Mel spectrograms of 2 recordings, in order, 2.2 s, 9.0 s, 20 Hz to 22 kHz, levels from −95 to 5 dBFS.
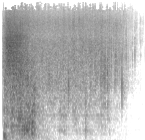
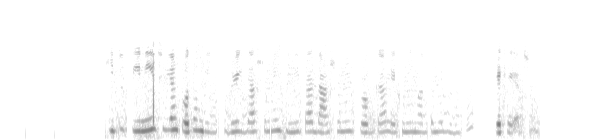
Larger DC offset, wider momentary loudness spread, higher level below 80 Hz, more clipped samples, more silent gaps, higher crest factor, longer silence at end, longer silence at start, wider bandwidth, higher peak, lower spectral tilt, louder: neither; about the same, 16 LU vs 15 LU; first, -68 dBFS vs under -90 dBFS; neither; second, none vs 1.91-1.97 s, 3.30-3.36 s, 4.53-4.57 s, 5.34-5.40 s, 7.11-7.43 s; second, 20 dB vs 30 dB; second, 0.25 s vs 0.9 s; second, 0.05 s vs 1.6 s; first, over 20 kHz vs 7.2 kHz; first, -10 dBFS vs -32 dBFS; second, 1 dB/octave vs -2 dB/octave; first, -26 LUFS vs -59 LUFS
